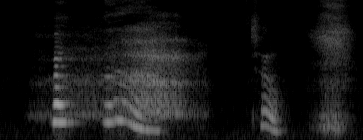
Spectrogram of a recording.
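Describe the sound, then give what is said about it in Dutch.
A long, deep yawn with a voiced, downward-sliding groan, followed by a shorter yawning moan and a breathy exhale, fairly quiet, with no talking. “Tot in de diepte komen gapen los.”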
